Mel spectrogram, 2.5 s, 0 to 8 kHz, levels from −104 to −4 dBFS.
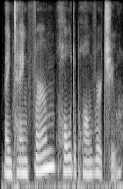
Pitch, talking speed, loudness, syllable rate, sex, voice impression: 180 Hz, 120 wpm, -16 LUFS, 3.5 syllables/s, female, very feminine, slightly young, very adult-like, slightly thin, relaxed, weak, bright, hard, slightly muffled, fluent, raspy, very cute, slightly cool, very intellectual, refreshing, sincere, very calm, friendly, very reassuring, very unique, elegant, wild, sweet, slightly lively, strict, slightly intense, modest, light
